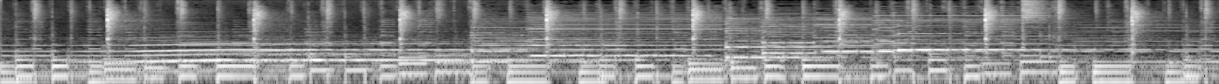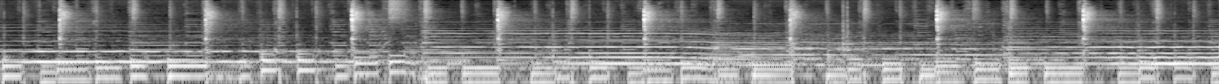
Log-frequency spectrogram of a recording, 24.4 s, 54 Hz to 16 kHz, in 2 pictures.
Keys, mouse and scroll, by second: 0.8 m, 9.9 F2, 11.5 s, 15.5 m.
